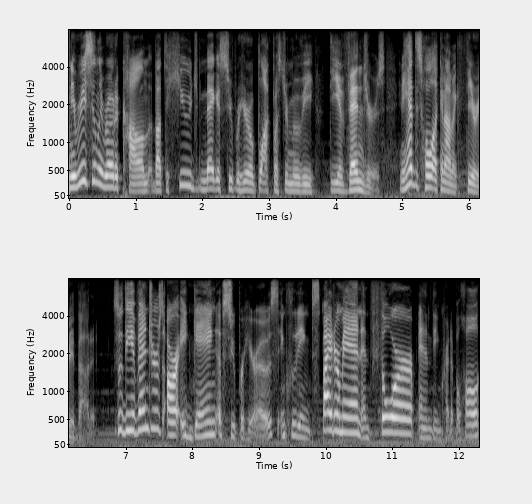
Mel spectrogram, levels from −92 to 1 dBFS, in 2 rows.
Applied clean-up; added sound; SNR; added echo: none; none; none; none.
